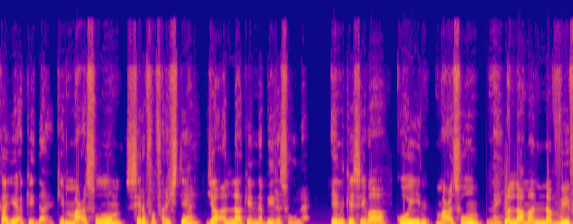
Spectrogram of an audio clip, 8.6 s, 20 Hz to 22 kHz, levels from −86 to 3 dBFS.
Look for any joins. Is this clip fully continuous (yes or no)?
no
